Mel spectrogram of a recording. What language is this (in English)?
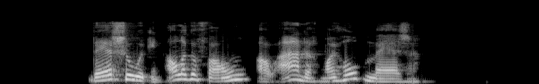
Western Frisian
